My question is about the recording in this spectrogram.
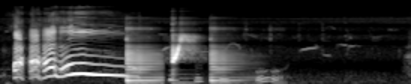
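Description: A short laugh, then a springy cartoon "boing" sound effect with a quick rising twang about a second and a half in, dying away over about a second.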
